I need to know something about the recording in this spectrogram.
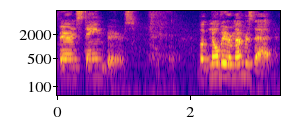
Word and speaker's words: Berenstain: that one so like you remember like the Berenstein bears yes yes actually pronounced berenstain bears but nobody remembers that and like there's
